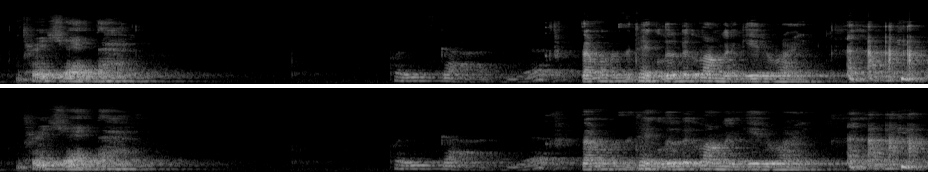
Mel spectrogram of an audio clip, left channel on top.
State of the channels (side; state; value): both; normal; correlation 0.34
